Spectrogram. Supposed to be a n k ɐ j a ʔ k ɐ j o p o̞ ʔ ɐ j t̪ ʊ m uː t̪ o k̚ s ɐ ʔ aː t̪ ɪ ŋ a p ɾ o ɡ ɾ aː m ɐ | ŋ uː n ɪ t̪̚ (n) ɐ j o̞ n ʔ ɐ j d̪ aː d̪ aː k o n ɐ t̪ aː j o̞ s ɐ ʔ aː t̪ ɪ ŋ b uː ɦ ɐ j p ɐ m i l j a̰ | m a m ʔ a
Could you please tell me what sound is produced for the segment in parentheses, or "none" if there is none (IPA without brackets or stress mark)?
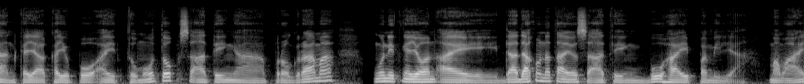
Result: ŋ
